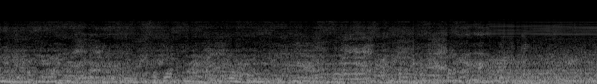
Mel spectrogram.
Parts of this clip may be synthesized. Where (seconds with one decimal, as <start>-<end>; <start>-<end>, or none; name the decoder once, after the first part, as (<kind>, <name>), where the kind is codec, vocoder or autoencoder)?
0.0-4.9 (codec, SNAC)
